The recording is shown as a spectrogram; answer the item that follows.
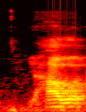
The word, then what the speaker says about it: Yahweh: Yahweh is how you pronounce his name correctly in Hebrew.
